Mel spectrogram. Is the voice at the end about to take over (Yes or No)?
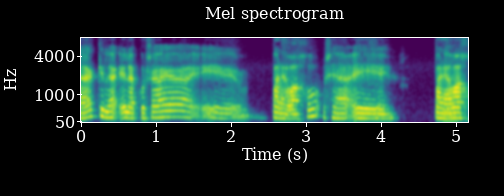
No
